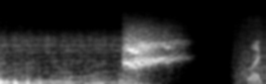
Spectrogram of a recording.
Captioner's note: tumbling Sound; car tire screech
